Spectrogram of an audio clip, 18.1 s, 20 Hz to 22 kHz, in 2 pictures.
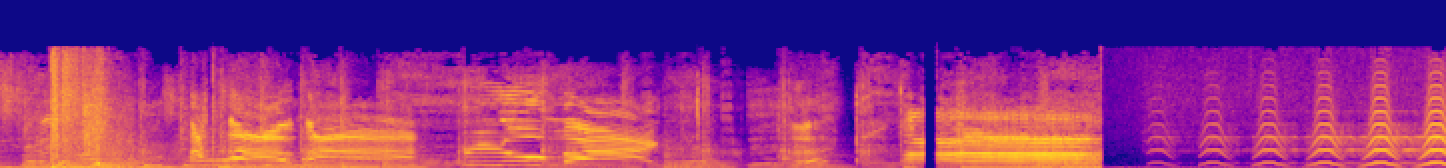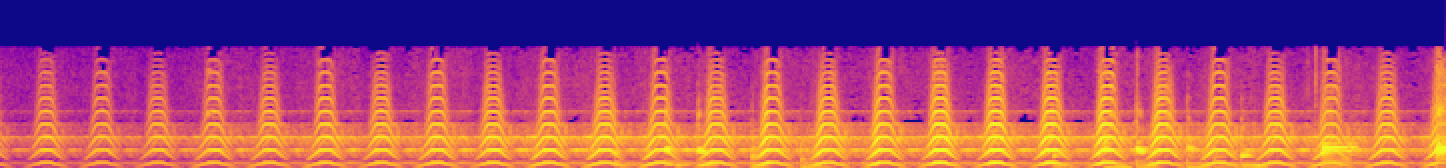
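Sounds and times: siren sweeping up and down: 0:07.5 - 0:18.0
steady low tone: 0:11.6 - 0:18.0.

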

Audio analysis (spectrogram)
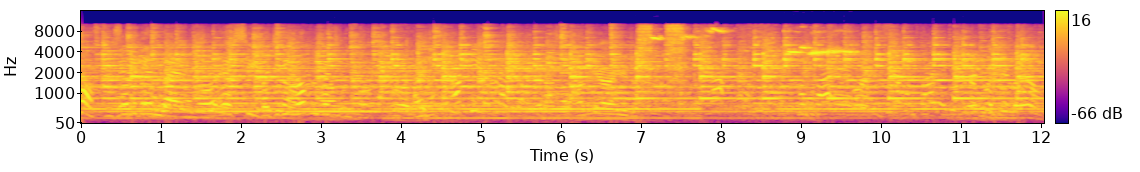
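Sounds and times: church bells pealing: 0:00.0 - 0:12.0.

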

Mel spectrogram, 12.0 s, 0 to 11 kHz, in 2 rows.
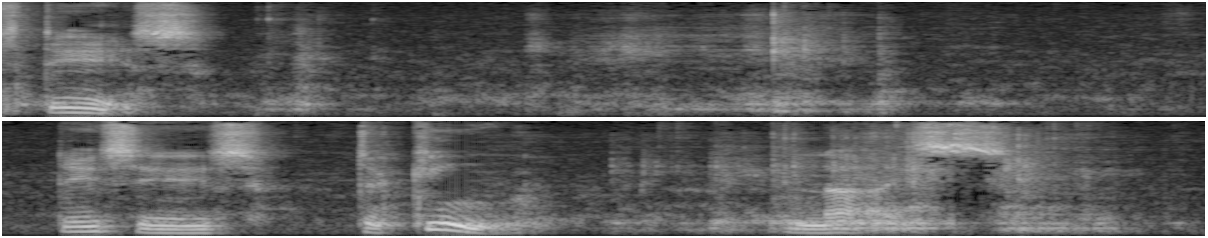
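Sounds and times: toy car wheels rolling on table: 0:02.6 - 0:05.1, 0:08.6 - 0:11.8.

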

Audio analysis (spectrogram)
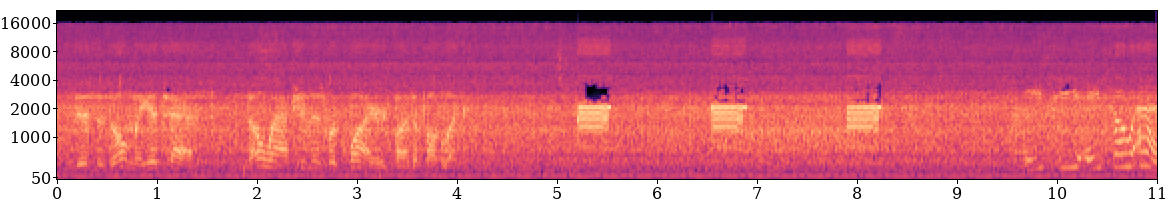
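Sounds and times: radio hiss: 0:00.0 - 0:11.0
harsh buzzy data bursts: 0:06.5 - 0:07.0, 0:07.8 - 0:08.4.

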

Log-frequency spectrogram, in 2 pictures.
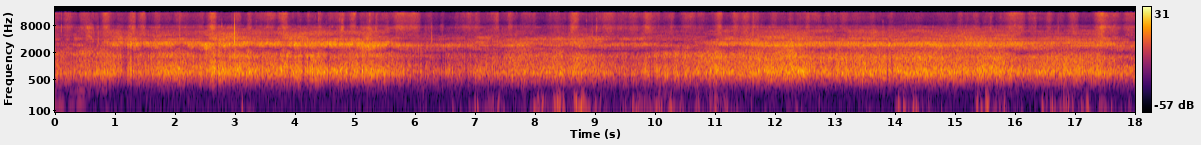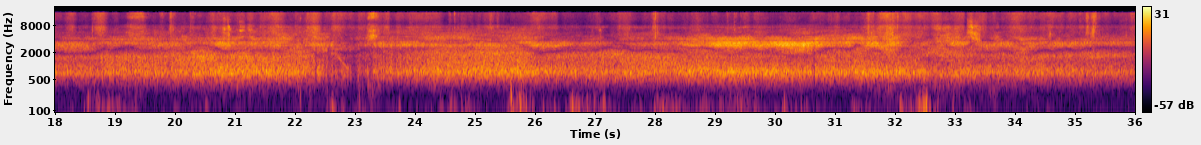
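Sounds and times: faint wavering radio signal: 0:00.0 - 0:36.0
radio static hiss: 0:00.0 - 0:36.0.

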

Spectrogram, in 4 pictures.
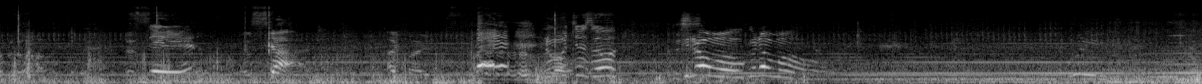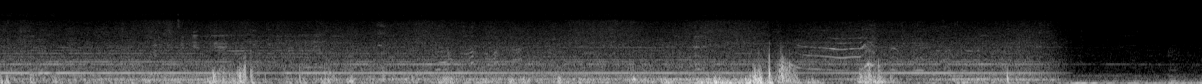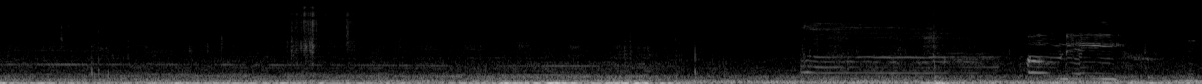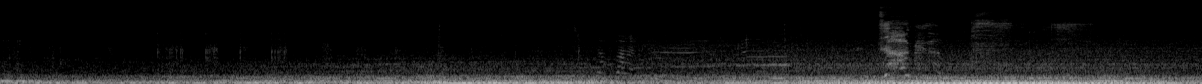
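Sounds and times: deep low rumble: 0:00.0 - 0:48.0
ship engines droning: 0:00.0 - 0:48.0.

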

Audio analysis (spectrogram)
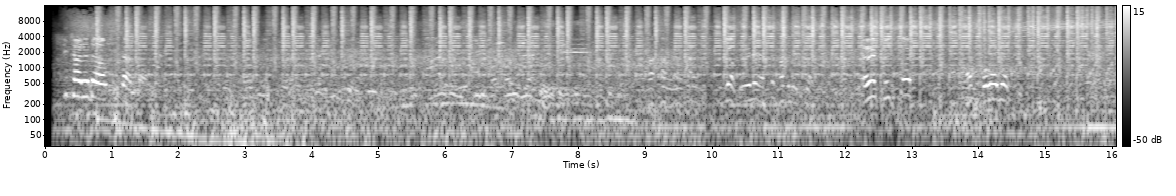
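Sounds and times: city traffic noise: 0:00.1 - 0:16.0
voices: 0:00.2 - 0:16.0
music with fast beat: 0:00.3 - 0:16.0.

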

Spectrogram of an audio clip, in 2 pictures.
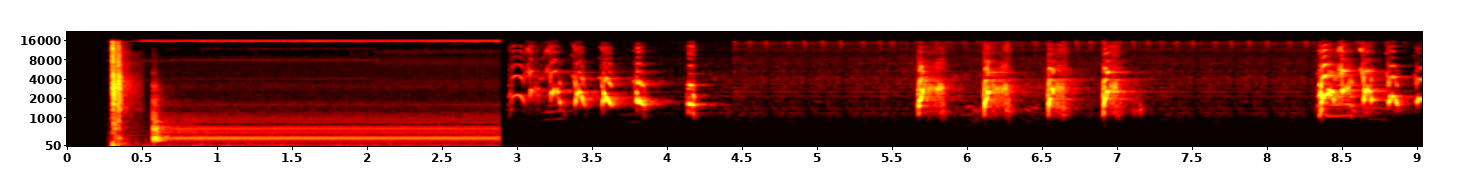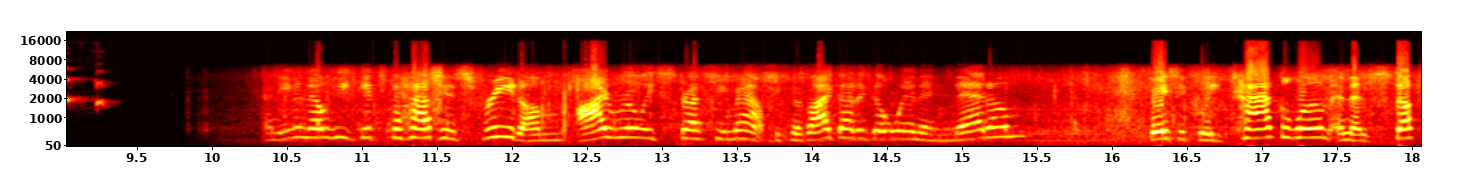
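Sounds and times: click: 0:00.3 - 0:02.9
steady held tone: 0:00.3 - 0:02.9
eagle chittering chirps: 0:03.0 - 0:09.4.

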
